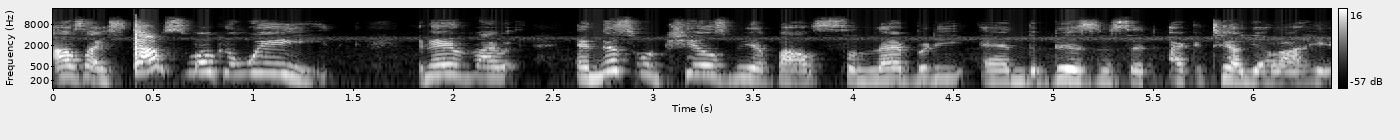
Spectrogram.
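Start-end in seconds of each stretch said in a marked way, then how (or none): 0.3-1.4 mock, raised, scolding auntie yell. Retelling yelling at a man at a celebrity event, retelling a scolding yell. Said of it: "I was yelling at him like a straight auntie".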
